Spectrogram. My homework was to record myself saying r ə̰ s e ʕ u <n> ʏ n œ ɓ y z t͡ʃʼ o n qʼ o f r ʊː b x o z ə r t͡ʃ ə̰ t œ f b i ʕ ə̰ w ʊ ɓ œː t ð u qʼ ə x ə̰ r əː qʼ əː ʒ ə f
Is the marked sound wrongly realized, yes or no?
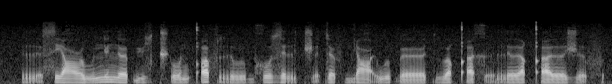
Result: no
